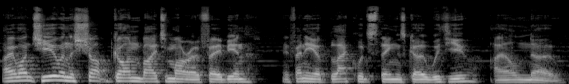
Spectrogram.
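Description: A man acting in an audio horror drama as a stern stranger who hunts monsters, speaking in a measured, solemn, menacing way. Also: mid-range voice, lightly acted. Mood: cold, resolute. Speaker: voice actor. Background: music.

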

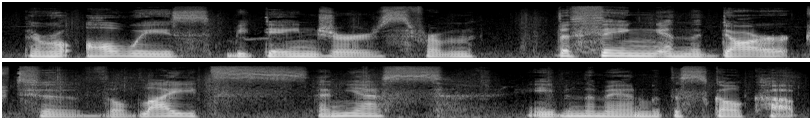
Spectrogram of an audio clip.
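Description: An actress playing a frank, weary young woman who manages a haunted campground, narrating a horror audio drama in a confiding, matter-of-fact way. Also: deep voice. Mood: grave, confiding. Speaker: narrator and protagonist.

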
